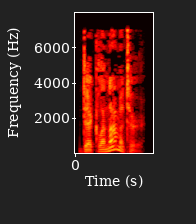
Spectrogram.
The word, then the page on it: declinometer: British English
